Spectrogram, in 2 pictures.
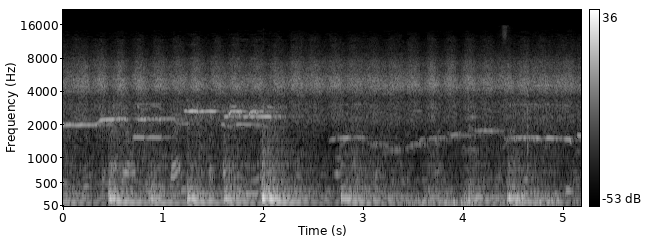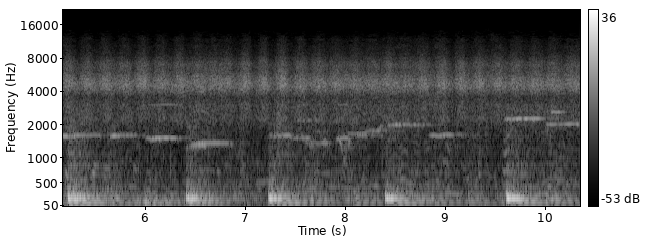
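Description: Provençal galoubet, the three-hole pipe, playing a high single-line dance tune in held notes over a steady beat on the tambourin, the long side drum played with a stick.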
